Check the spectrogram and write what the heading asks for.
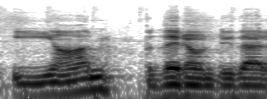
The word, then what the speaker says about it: Aeon: they call them Aeons that word is technically pronounced Eon but they don't do that in the game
